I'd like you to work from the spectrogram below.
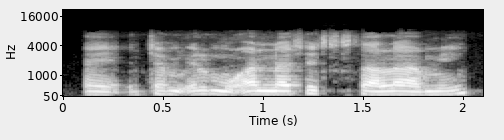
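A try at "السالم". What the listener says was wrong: salimi ya, li dengan kasrah.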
